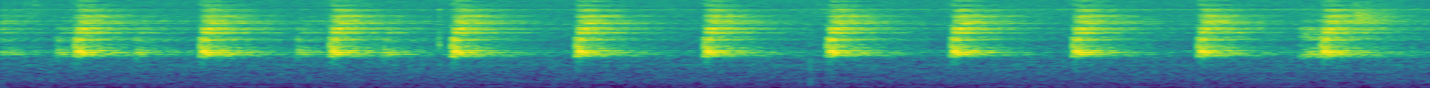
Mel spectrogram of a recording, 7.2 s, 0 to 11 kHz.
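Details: A bearded bellbird at the Asa Wright Centre, Trinidad, gives about eleven loud, hard, clanging 'bock' notes, evenly spaced roughly every 0.6 seconds, against a faint background hiss.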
